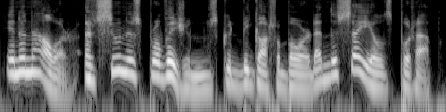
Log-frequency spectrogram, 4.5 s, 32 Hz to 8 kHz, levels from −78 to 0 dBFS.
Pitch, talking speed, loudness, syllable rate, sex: 145 Hz, 215 wpm, -18 LUFS, 4.7 syllables/s, male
